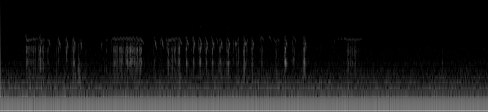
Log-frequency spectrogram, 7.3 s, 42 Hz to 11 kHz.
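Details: Male and female barn owl together in a nest box, 13 December 2018: rapid trains of clicking, chittering pulses and short harsh notes. A steady hiss underlies them.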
